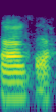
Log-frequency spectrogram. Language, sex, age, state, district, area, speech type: Tamil, male, 18-30, Tamil Nadu, Vellore, urban, conversation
